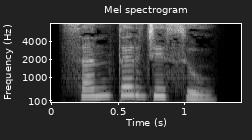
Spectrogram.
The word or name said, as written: ಸಂತರ್ಜಿಸು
